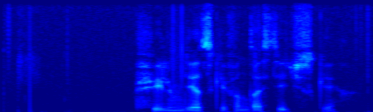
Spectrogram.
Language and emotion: Russian, neutral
